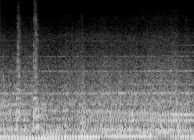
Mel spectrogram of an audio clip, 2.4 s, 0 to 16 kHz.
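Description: Nissan GT-R R35 driving, a rush of car and road noise that swells and fades over background music, with two short sharp clicks near the start.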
